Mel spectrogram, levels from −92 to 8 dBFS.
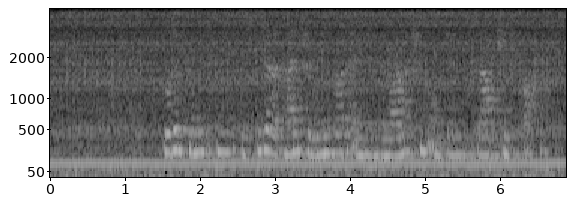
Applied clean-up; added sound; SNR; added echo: none; none; none; none.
